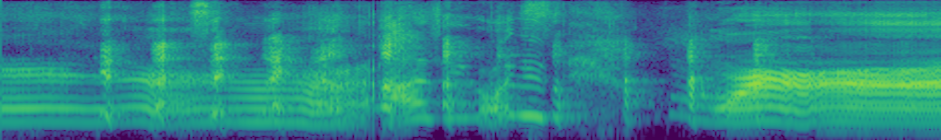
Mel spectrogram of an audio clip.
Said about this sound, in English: And put me whales, in a beach. The whale sound. It wasn't whales.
